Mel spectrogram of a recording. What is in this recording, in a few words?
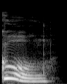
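"gall", British English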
